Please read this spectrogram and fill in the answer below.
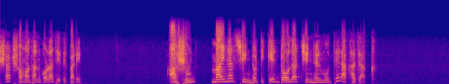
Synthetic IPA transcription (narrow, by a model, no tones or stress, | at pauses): ʃaɾʃɔmad̪ʱankɔɾad͡ʑet̪epa̰ɾḛ | a̰ʃun | majnast͡ɕin̤ːoʈikeɖɔlaɾt͡ɕin̤ːeɾmod̪ʱːeɾakʰad͡ʑa̰k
